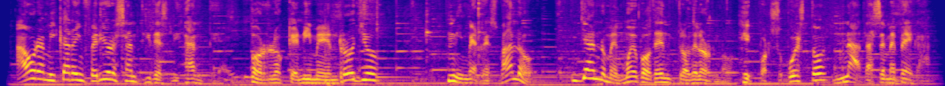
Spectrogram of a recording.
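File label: Spanish European, Characters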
